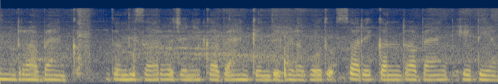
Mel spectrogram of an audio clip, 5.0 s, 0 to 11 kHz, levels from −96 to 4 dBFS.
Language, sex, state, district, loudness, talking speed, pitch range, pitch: Kannada, female, Karnataka, Bellary, -17 LUFS, 130 wpm, 180-190 Hz, 185 Hz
